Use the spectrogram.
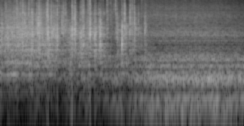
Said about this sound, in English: Bentonite is a kind of super absorbent clay that gets poured down the well to seal it. Listen for the bentonite to hit the water at the bottom and lift up more.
